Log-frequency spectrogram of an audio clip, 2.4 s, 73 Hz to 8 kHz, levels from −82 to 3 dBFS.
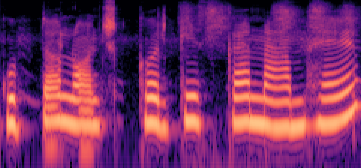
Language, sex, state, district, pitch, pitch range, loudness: Hindi, female, Chhattisgarh, Kabirdham, 255 Hz, 225-265 Hz, -14 LUFS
